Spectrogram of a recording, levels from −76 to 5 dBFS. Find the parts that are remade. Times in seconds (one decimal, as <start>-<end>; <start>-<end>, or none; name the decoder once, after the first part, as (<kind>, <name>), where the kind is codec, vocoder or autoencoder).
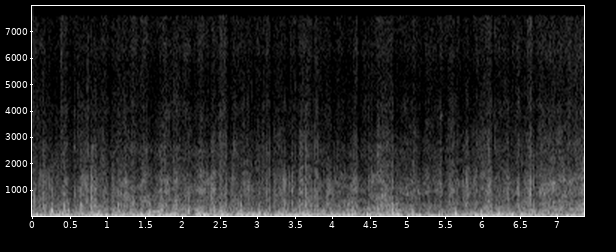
1.2-2.3 (codec, SNAC); 4.1-5.5; 6.8-7.4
